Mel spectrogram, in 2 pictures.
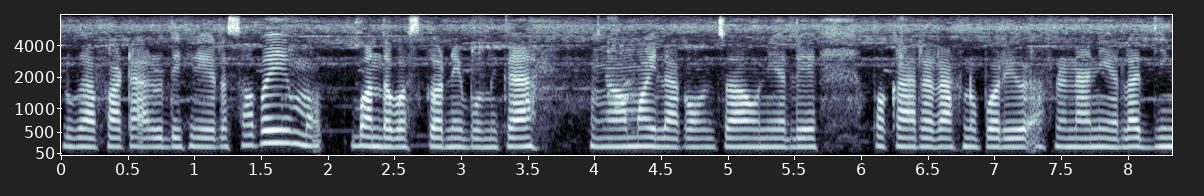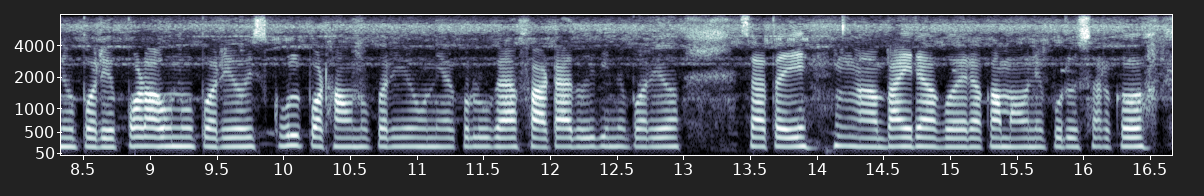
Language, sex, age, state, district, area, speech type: Nepali, female, 30-45, West Bengal, Darjeeling, rural, spontaneous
